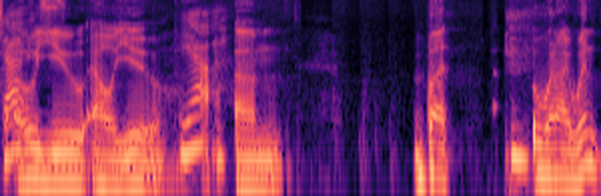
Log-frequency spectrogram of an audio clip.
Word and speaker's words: Oulu: It's Oulu.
